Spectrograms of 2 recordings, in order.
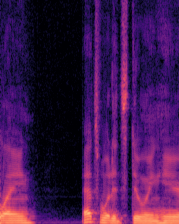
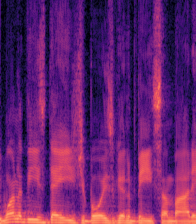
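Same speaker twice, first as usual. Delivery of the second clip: ordinary talk, nothing marked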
